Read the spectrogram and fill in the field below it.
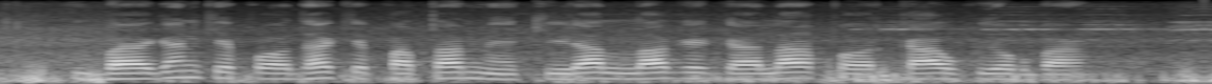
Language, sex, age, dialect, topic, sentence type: Bhojpuri, male, 31-35, Southern / Standard, agriculture, question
